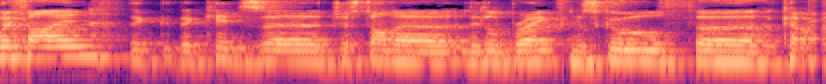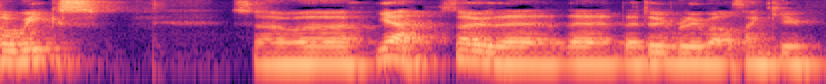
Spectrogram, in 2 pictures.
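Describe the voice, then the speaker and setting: A man with an English accent talks at a moderate pace, his voice fairly high in pitch and somewhat breathy. His intonation stays fairly even. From England, Nottinghamshire. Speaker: podcast guest, cruise fan. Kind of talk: casual interview chat.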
